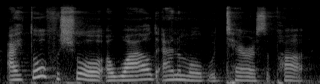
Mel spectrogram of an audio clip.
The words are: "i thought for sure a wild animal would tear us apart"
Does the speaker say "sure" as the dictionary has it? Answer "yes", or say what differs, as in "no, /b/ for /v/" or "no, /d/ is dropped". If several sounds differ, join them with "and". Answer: yes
